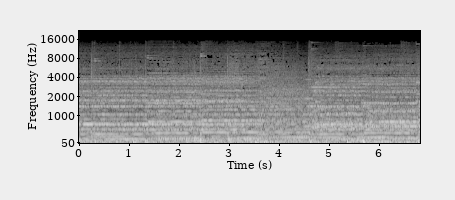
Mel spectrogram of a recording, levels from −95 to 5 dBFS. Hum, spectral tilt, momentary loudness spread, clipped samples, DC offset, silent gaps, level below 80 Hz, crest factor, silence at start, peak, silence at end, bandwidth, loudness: none; -5.5 dB/octave; 2 LU; under 0.1%; under 0.1%; none; -26 dBFS; 14 dB; 0 s; -4 dBFS; 0 s; 14.5 kHz; -17 LUFS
